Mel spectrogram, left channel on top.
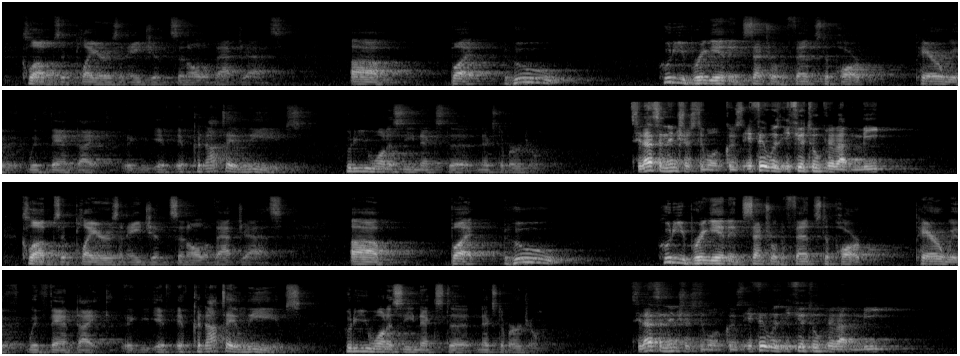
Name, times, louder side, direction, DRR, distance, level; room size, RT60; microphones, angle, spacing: voice 1, 0.2-2.8 3.5-3.8 4.5-4.7 5.0-5.5 6.6-8.6 9.1-12.5 13.0-14.9, right 3 dB, 35° right, 9 dB, 0.6 m, -31 dB
voice 2, 15.9-18.3, left 5 dB, 80° left, 13 dB, 0.5 m, -24 dB
16.5 x 8.3 x 2.5 m, 1.2 s
head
